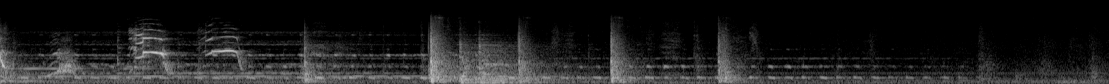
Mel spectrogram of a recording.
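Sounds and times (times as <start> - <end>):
low musical drone: 0.0 - 10.6
sharp knocks: 6.1 - 6.5.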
